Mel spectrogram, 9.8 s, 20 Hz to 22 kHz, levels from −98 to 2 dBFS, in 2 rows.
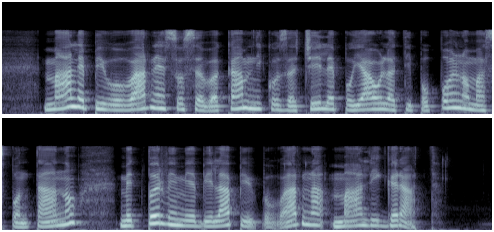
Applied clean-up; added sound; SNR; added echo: none; none; none; none.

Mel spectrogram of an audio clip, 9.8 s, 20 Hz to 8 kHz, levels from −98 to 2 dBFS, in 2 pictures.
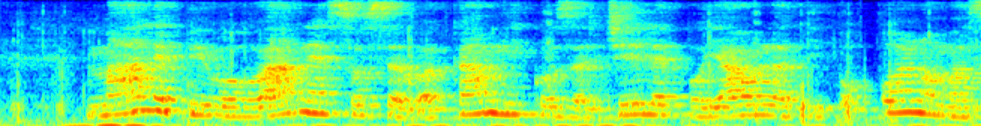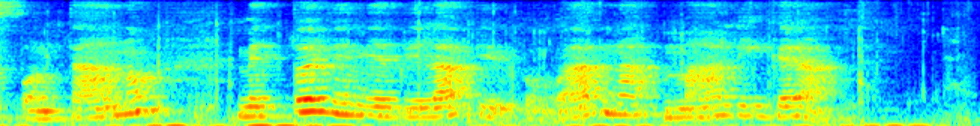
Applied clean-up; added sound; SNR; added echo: none; Chewing, mastication; 18 dB; reverberation time 0.3 s.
